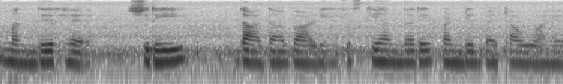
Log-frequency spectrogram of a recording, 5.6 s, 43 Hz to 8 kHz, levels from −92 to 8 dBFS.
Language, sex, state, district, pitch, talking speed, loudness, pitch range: Hindi, female, Bihar, Patna, 170 Hz, 115 wpm, -20 LUFS, 160-180 Hz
